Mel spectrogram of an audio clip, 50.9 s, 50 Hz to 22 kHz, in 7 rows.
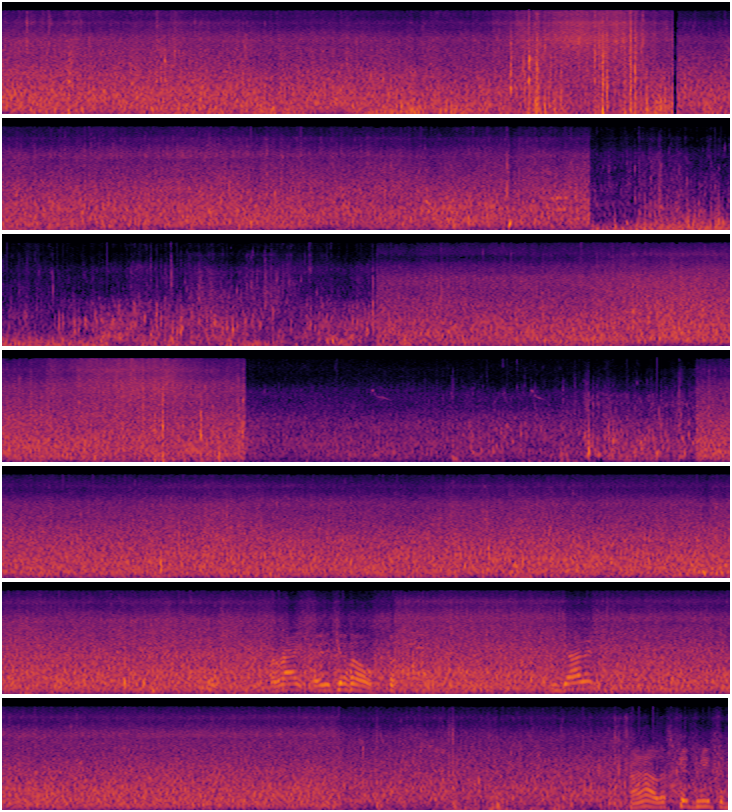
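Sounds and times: river water rushing and splashing: 0.0 - 50.9
reeds brushing past microphone: 4.9 - 6.8.

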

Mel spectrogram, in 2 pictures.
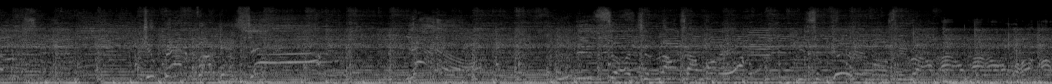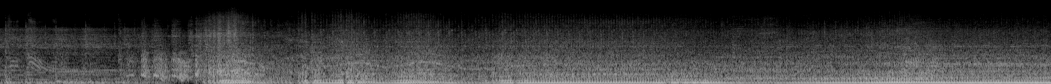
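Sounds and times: forklift engine starting and revving: 11.2 - 21.0.

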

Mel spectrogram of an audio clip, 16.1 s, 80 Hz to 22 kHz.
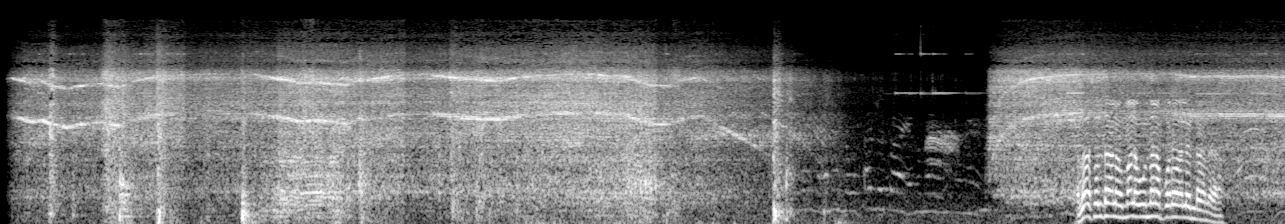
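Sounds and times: machine whining: 0.1 - 10.4, 12.3 - 16.0.

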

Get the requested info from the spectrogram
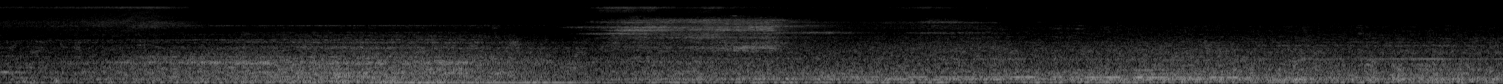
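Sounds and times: diesel locomotive engine humming: 0.0 - 15.0
steel wheel squeal: 5.8 - 10.0.

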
